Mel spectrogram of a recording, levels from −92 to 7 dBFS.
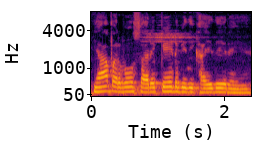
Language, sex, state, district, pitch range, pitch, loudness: Hindi, female, Haryana, Charkhi Dadri, 145-165 Hz, 155 Hz, -13 LUFS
